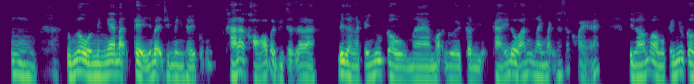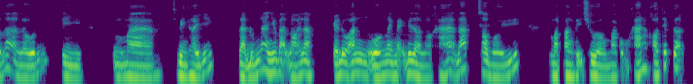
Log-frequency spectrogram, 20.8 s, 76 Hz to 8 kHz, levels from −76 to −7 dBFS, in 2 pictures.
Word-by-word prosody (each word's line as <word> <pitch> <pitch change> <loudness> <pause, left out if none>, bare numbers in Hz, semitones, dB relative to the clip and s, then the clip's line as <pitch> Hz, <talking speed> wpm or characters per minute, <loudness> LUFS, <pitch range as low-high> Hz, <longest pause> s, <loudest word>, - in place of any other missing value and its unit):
Ừm, 115 -5 -4 0.5
đúng 125 +3 +2
rồi, 140 -6 +6
mình 120 0 +1
nghe 135 +1 +5
bạn 135 - +2
kể - - +5
như - - 0
vậy 135 - +4
thì 120 - -6
mình 110 -1 -3
thấy 100 -1 -1
cũng 230 - -14 0.2
khá - - +3
là 155 -2 +3
khó, 125 -3 -1
bởi - - 0
vì 105 - -6
thật - - -3
ra 110 - 0
là 110 -2 -1 0.3
bây 140 - +7
giờ 130 -3 +3
là 105 0 -3
cái 110 - -1
nhu 140 +3 +1
cầu 100 -4 0
mà 100 0 -2
mọi 100 +1 -4
người 100 -1 -3
cần 95 -2 -4
những - - -11
cái 110 +1 -2
đồ 130 -2 +2
ăn 125 +4 -2
lành 110 -1 -3
mạnh 115 - -6
cho 125 - -9
sức 170 +6 -15
khỏe - - -9
ấy, - - -7 0.5
thì - - 0
ló 110 +1 +1
mở 140 -4 0
một 105 - -2
cái 120 - -3
nhu 145 +3 0
cầu 120 -3 +1
rất 190 - -2
là - - -2
lớn. 110 - +2 0.2
Thì, 105 -4 -1 0.5
ừm, 115 0 -2
mà, 105 -2 +2 0.3
ch 130 - -19
mình 115 -3 +5
thấy 115 -3 +4
ấy, 150 - -2 0.4
là 120 -2 +4
đúng 110 +6 +1
là 175 - +1
như 145 +1 +4
bạn - - +1
lói 110 +3 0
là 135 -3 +2 0.3
cái 115 - +4
đồ 135 -1 +5
ăn 135 +2 +3
uống 110 +4 +6
lành 130 -2 +1
mạnh 130 - -2
bây 140 0 +5
giờ 120 -4 +4
nó 105 -1 -4
khá 120 +8 -2
là - - -3
đắt 180 +9 0
so 145 -2 +1
với 115 - 0 0.4
mặt 120 -2 0
bằng 120 -2 +1
thị 130 - -1
trường 110 -6 +2
và 110 0 -2
cũng - - -6
khá - - +1
là 185 - -2
khó 130 -2 +2
tiếp 220 - +1
cận. 200 - +1
120 Hz, 260 wpm, -25 LUFS, 110-135 Hz, 0.5 s, bây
